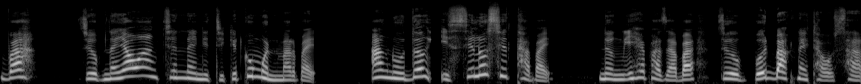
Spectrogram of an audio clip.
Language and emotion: Bodo, surprised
